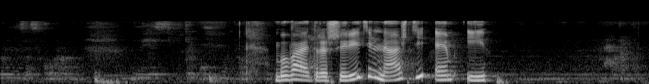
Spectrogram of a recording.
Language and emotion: Russian, positive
